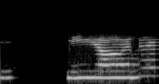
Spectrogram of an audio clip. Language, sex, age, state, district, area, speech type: Maithili, female, 18-30, Bihar, Purnia, rural, conversation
